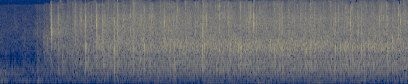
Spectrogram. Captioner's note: audience applauding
